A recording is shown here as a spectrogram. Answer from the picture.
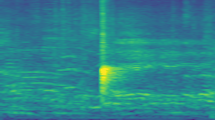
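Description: Men's voices chatting in the background, with one sharp knock or slap about a second in that is the loudest sound.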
